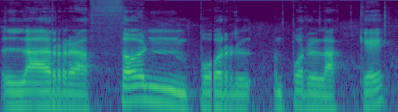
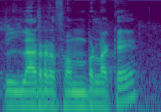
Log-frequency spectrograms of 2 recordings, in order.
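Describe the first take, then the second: First: It is said very slowly. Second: It is said at normal speed.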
